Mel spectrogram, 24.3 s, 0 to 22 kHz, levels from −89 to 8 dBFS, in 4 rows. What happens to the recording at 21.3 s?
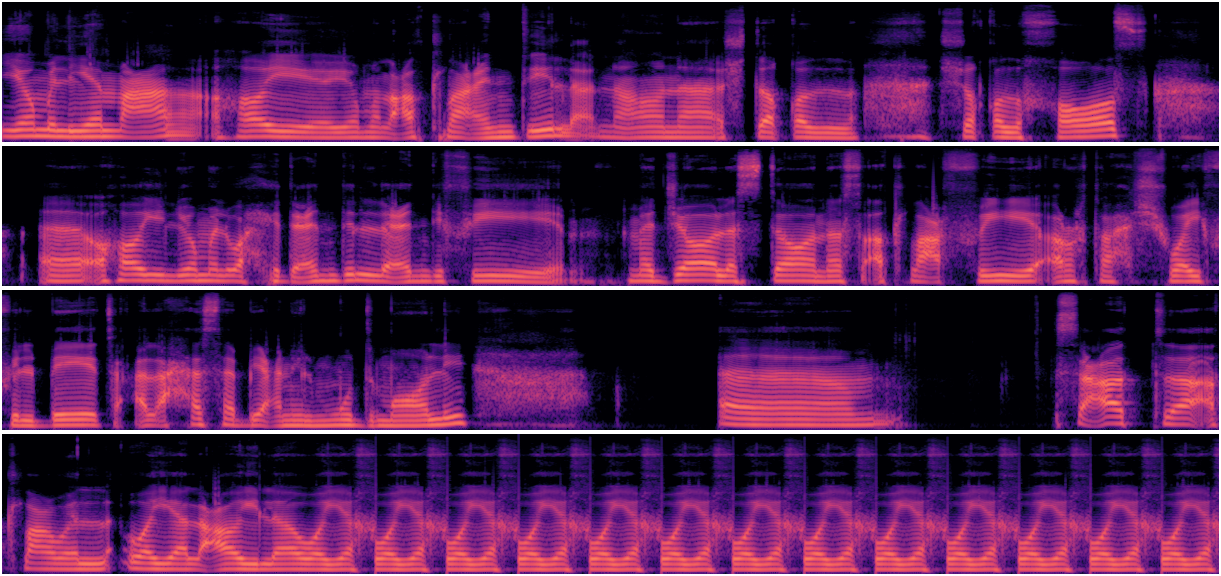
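At 21.3 s the speech is caught in a broken-record loop, running from 20.12 s to the end: the same 0.36 s fragment repeats identically twelve times, likely a stalled stream resending its last fragment. Unlike an echo, the copies never fade, and the following speech is lost.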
